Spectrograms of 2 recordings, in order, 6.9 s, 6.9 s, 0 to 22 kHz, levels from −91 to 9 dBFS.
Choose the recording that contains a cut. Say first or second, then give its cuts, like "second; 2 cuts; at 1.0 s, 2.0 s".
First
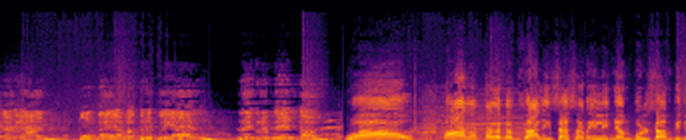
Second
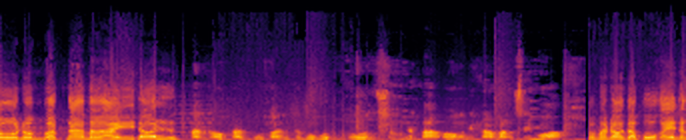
second; 2 cuts; at 1.8 s, 5.7 s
